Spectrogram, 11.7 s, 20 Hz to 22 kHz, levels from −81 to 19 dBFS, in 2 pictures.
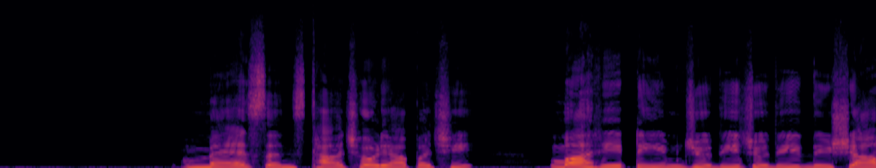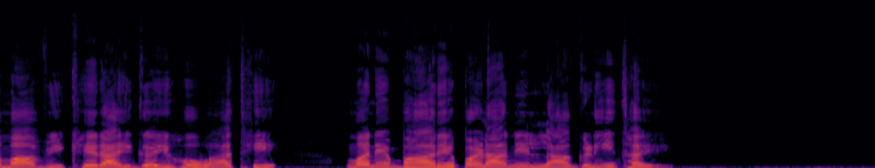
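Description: No technical faults can be heard at any point in the recording.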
